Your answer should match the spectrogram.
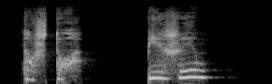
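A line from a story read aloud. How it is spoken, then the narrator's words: Whisper. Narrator (Russian): шепнул он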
